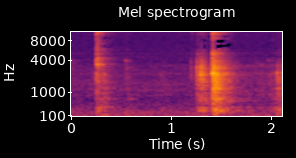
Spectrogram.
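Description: Small metal clicks of the stove's spanner tool against the brass fuel-line fitting as the screw joint is loosened: one click about a third of a second in, then a louder double click around a second and a half.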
